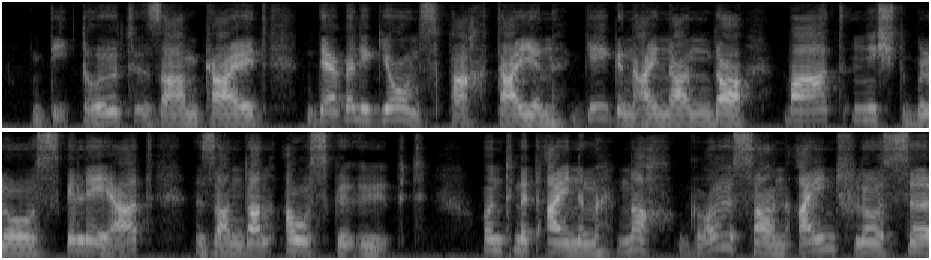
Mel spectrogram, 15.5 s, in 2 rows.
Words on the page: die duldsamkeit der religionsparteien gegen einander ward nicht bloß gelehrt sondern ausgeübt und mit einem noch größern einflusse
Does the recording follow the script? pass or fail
pass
